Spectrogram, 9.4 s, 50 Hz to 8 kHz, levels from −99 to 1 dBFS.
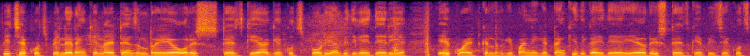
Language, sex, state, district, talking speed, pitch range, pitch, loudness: Hindi, male, Rajasthan, Bikaner, 250 wpm, 125-130 Hz, 130 Hz, -16 LUFS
